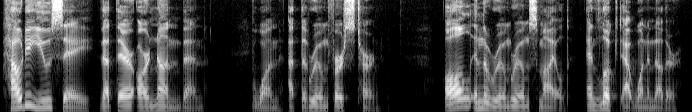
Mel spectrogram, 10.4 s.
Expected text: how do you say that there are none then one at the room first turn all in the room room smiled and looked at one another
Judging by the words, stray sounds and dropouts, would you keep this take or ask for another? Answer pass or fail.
pass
